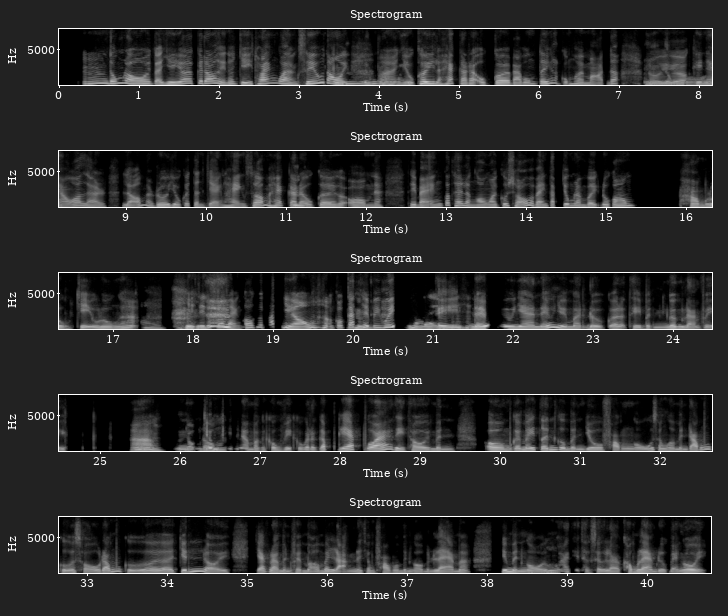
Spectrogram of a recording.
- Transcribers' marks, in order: "một" said as "ờn"; other background noise; laugh; tapping
- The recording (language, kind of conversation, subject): Vietnamese, podcast, Bạn sắp xếp góc làm việc ở nhà thế nào để tập trung được?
